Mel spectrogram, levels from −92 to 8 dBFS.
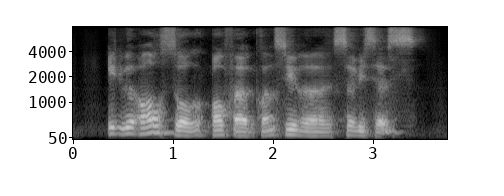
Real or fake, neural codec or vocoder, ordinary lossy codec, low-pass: fake; codec, 16 kHz, 1 kbps, FreqCodec, larger model; none; none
